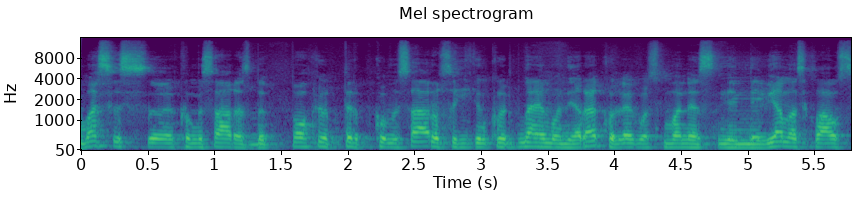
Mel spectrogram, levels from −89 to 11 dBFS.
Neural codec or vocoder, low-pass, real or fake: codec, 44.1 kHz, 2.6 kbps, SNAC; 14.4 kHz; fake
